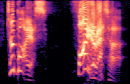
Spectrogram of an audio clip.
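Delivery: loud, high barked order; urgent command. Acted. Maestro ordering Tobias to shoot, loud and urgent. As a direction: call out the order sharply.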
